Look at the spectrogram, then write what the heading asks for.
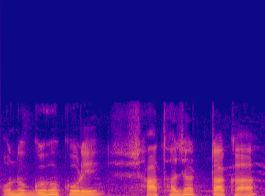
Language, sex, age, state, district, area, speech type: Bengali, male, 18-30, West Bengal, Alipurduar, rural, read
